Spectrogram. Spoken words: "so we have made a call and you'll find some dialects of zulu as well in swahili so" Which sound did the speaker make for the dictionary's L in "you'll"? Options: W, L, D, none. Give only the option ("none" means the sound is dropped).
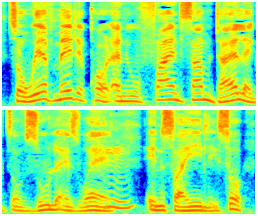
W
